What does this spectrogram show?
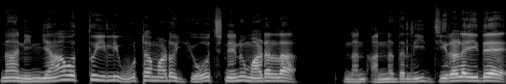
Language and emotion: Kannada, disgusted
